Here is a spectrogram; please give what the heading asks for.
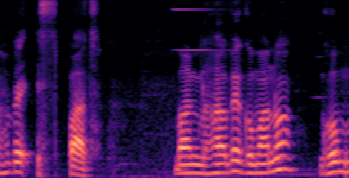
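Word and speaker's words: спать: হবে ঘুমানো বা ইংলিশে হবে স্লিপ আবারো বলছি উচ্চারণ হবে স্পাট বাংলা হবে ঘুমানো ঘুম বা ঘুমানো বা স্লিপ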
